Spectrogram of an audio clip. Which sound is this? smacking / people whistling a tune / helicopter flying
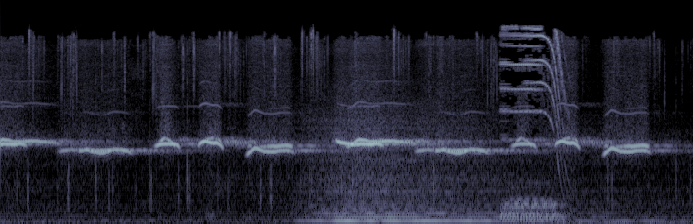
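people whistling a tune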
